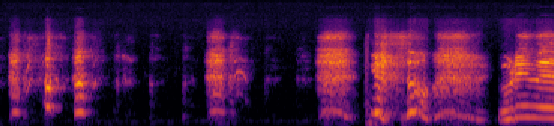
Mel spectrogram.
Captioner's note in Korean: 웃음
